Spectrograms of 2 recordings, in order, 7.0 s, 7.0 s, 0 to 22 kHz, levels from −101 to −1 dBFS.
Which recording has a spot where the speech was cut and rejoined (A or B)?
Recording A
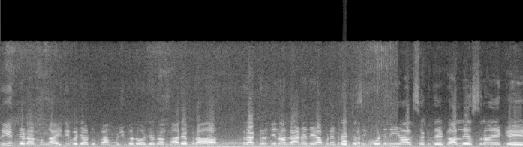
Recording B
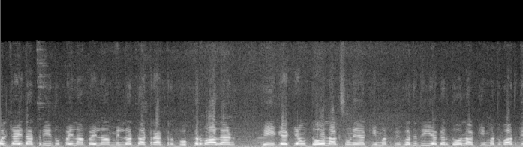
A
